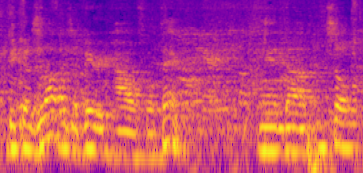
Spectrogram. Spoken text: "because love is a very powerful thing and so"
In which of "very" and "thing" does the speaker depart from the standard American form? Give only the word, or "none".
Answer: none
